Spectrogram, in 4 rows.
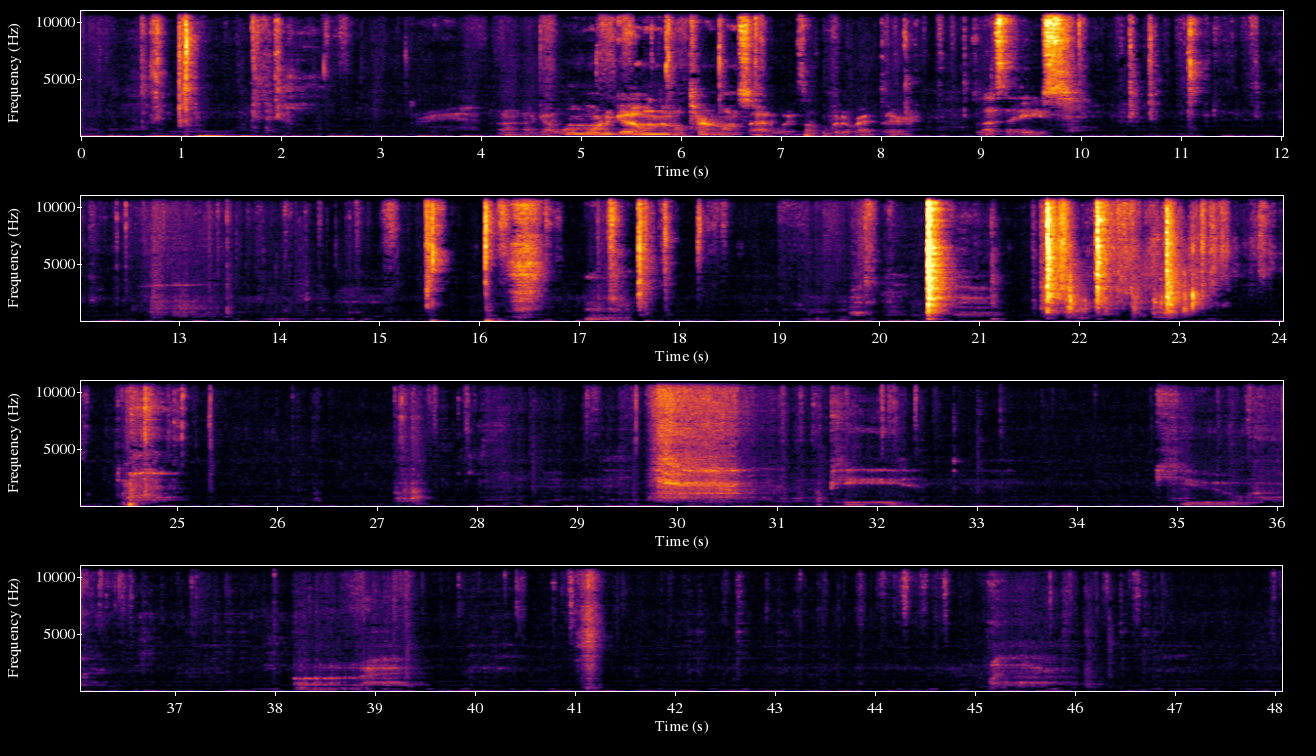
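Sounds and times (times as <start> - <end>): paper rustling: 21.6 - 24.6.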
